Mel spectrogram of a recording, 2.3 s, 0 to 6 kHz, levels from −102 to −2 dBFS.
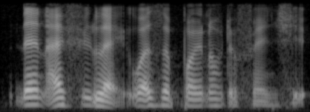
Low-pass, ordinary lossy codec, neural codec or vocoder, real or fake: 5.4 kHz; none; none; real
